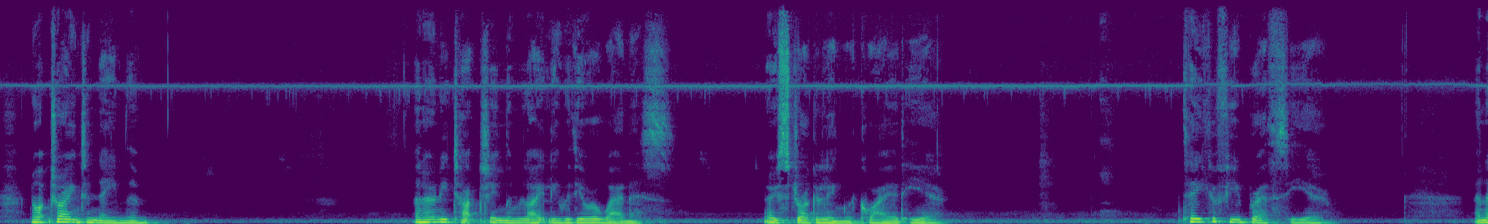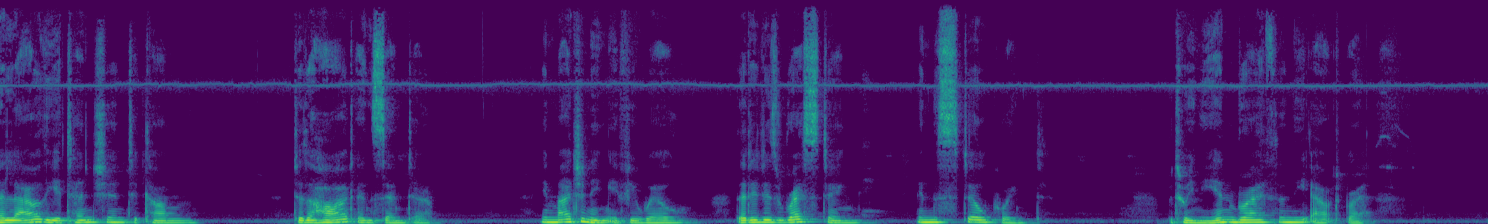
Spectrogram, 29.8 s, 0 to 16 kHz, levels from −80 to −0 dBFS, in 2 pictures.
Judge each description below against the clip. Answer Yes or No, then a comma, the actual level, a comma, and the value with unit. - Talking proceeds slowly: Yes, slow, 105 wpm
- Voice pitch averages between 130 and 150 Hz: Yes, medium, 140 Hz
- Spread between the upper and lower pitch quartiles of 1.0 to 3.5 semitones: No, average, 5.1 semitones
